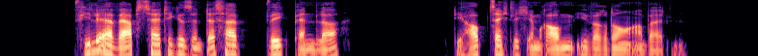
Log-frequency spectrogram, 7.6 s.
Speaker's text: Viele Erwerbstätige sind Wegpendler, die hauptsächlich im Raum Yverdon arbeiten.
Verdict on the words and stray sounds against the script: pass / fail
fail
